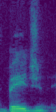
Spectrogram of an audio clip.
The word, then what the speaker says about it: Bagent: I think it's Bagent. Agent. It rhymes with agent.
